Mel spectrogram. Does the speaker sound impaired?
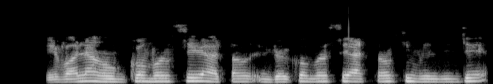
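Yes: dystonia; present since birth.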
